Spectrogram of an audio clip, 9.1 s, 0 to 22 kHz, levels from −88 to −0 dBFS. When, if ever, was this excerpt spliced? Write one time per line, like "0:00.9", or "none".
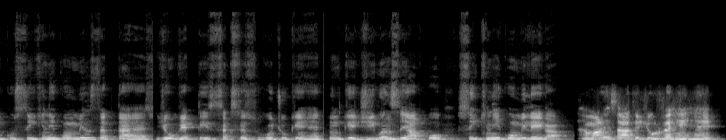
0:01.9
0:04.0
0:07.2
